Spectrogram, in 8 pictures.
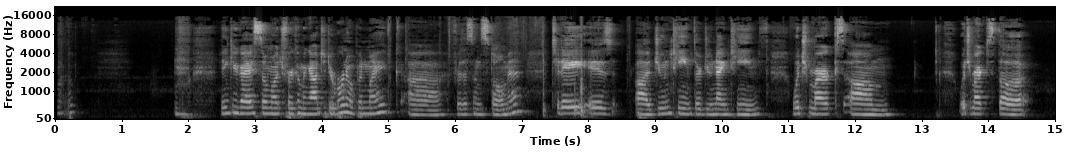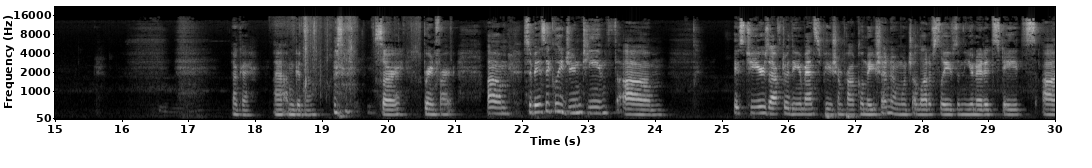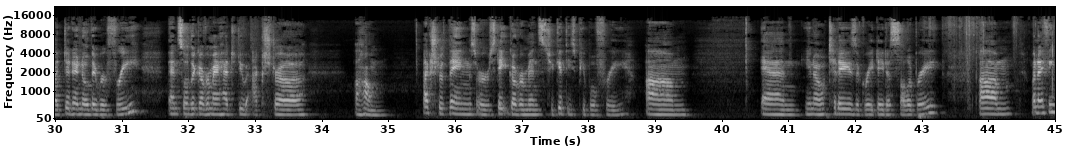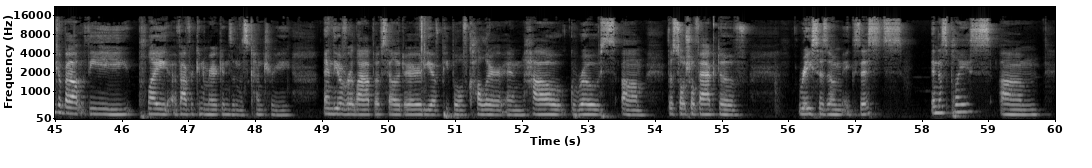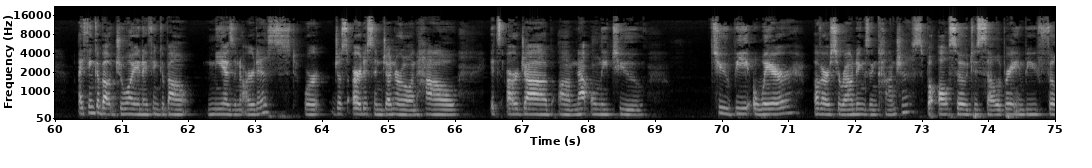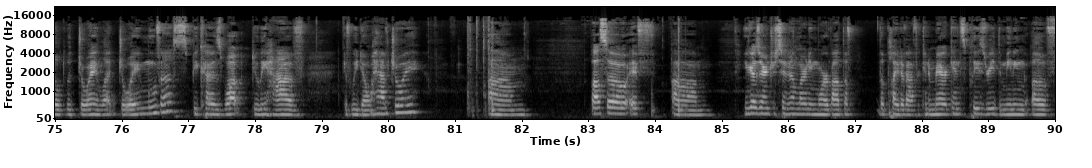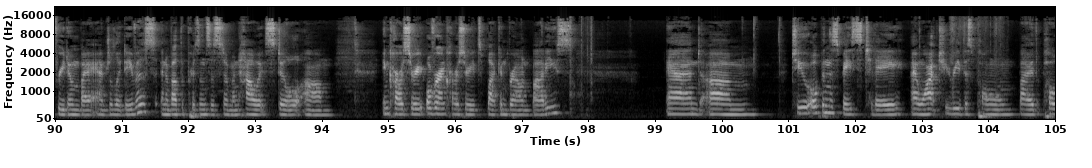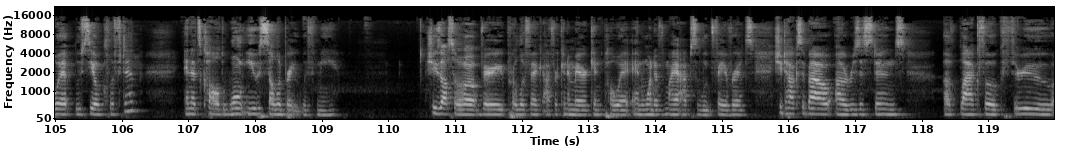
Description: PODCAST: Dearborn Open Mic English 6-19-19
